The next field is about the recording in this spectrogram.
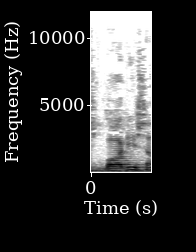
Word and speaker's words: باریس: باریس همون پاریس، چون در عربی بنیس پها را به تلفظ میکنه.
